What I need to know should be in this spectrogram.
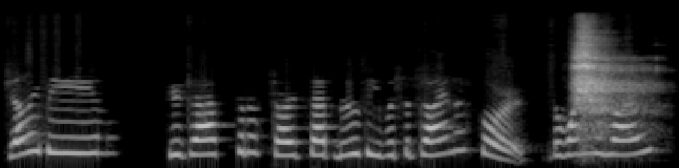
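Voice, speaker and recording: A woman's voice: very high voice, steady tone, normal speed, dry recording, highs cut off. A woman playing a doting, cheerful mother in an audio drama. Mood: cheery, coaxing.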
